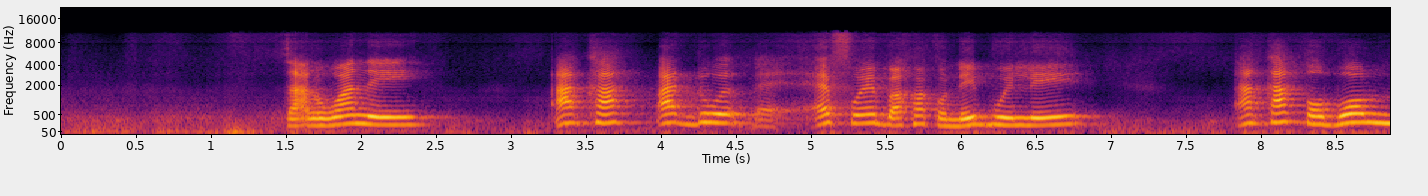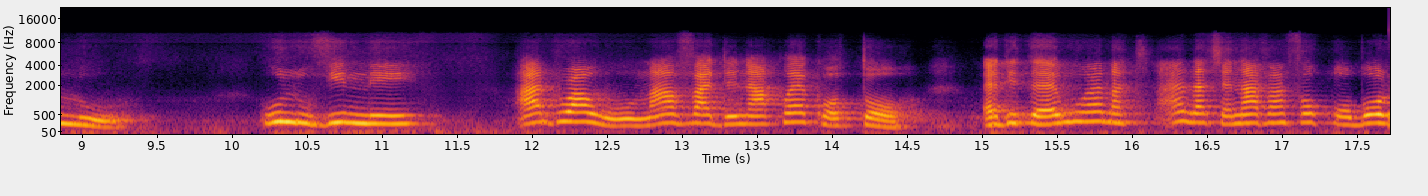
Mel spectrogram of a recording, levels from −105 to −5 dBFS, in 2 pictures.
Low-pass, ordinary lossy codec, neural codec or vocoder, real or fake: 10.8 kHz; Opus, 32 kbps; codec, 24 kHz, 0.5 kbps, DualCodec; fake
